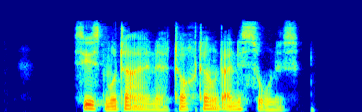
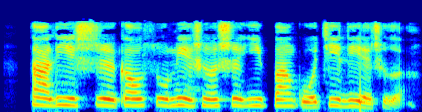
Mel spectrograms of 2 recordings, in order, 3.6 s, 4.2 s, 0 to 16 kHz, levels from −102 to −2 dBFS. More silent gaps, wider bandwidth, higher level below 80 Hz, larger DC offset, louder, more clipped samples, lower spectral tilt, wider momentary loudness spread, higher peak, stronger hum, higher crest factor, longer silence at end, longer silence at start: second, none vs 2.70-2.74 s; about the same, 8 kHz vs 8.2 kHz; first, -54 dBFS vs -70 dBFS; neither; second, -31 LUFS vs -27 LUFS; neither; first, -5 dB/octave vs -1 dB/octave; first, 13 LU vs 6 LU; first, -8 dBFS vs -12 dBFS; neither; first, 26 dB vs 18 dB; first, 0.65 s vs 0.2 s; first, 0.75 s vs 0.3 s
